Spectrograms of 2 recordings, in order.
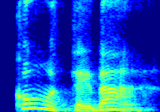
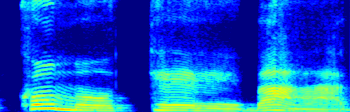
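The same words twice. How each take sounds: First: The words are said quickly and run together. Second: The words are said slowly and separately. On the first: The speaker calls it right. "They're going to run it all together like this" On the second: The speaker calls it wrong. "nobody is going to say that slowly like"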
